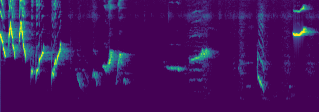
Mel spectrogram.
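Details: White-rumped shama, a fighter-type bird from Wonosobo, Central Java, Indonesia, singing to provoke rivals into song: varied whistled phrases, rising and falling notes with pauses between bursts.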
